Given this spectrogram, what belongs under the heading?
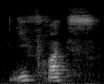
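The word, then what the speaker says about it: Difrax: pharmacie sur le net du dif racks comme ça se prononce dit frax ensuite j'arrive attraper les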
